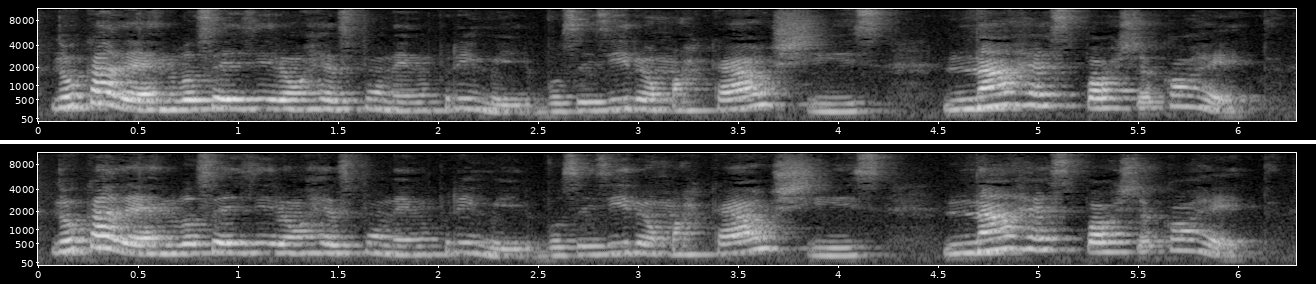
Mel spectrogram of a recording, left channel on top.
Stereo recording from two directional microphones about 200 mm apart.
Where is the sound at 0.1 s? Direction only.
15° left (ahead or behind).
